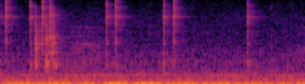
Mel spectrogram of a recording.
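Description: Several light, irregular clicks from computer input: mouse and keyboard clicking, about seven in two seconds.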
